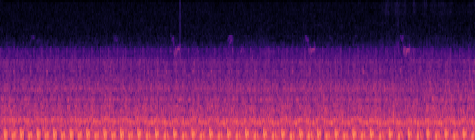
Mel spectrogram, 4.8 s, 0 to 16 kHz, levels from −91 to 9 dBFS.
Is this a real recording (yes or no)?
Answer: yes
